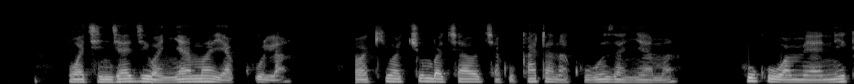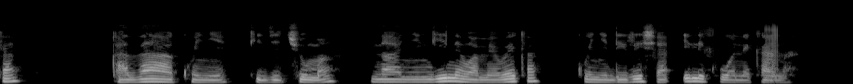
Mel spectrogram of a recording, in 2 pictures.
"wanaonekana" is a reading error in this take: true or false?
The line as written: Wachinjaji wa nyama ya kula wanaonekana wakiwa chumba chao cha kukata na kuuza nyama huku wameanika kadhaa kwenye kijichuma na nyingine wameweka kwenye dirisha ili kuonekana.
true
